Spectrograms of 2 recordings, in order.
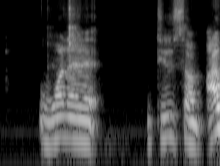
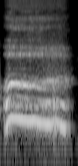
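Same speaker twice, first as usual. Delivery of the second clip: hammed-up gasp then a high startled oh; mock a spooked overreaction; 11 semitones higher, 4 dB louder than usual. Mocking ghost hunters who jump at everything with a high gasp. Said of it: "we don't go".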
